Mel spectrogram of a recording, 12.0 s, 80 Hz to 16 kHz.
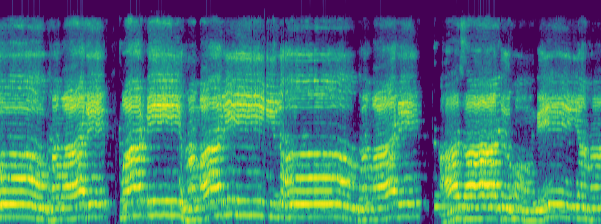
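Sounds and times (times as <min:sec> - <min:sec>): man and woman singing: 0:00.0 - 0:12.0.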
